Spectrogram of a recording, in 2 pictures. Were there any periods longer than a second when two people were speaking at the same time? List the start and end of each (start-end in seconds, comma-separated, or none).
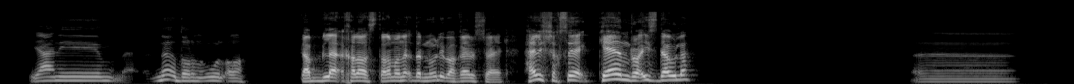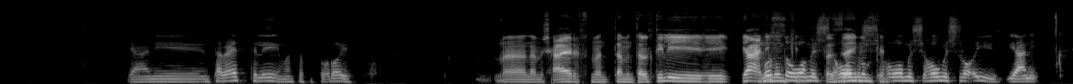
18.3-19.7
